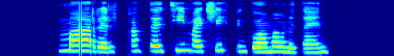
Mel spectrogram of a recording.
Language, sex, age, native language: Icelandic, female, 20-29, Icelandic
